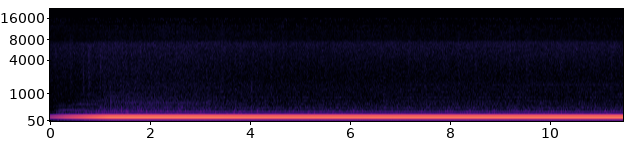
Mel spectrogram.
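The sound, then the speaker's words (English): A steady, low tuning fork tone hums alone without a break, swelling in over the first second and then holding a pure, unwavering pitch for about ten seconds. “And this is the tuning forks that Accutonics tunes their main tuning fork too.”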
